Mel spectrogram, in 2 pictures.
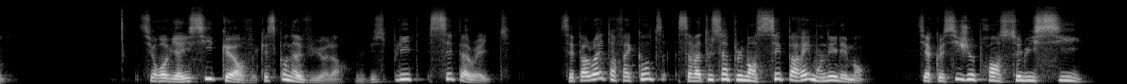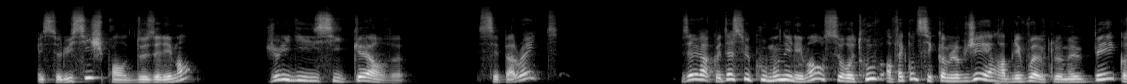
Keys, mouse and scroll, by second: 1.8-4.8 drag, 8.0 click, 11.5 shift+click, 14.6-17.6 drag, 19.2 Tab, 20.0 click.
